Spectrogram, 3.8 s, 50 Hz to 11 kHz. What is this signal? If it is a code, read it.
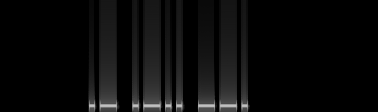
Morse code, heard as a keyed tone, about 22 wpm, 700 Hz. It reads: ALG
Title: USA Call Sign Postfixes - 3 Letters 22wpm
